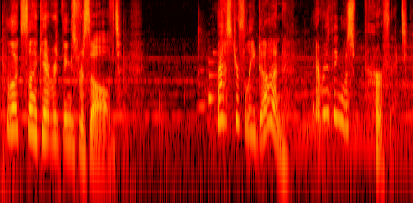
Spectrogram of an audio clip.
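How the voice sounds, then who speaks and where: Courteous young retainer for a game: admiring, deferential, low-set but highly animated, over music. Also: female voice, normal speed, heavily acted. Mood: admiring, rueful. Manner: deferential, polite. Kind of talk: video game voice acting.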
